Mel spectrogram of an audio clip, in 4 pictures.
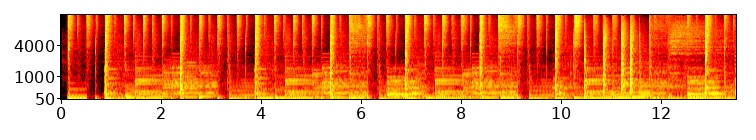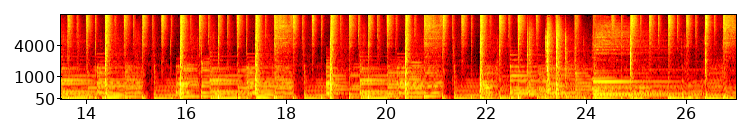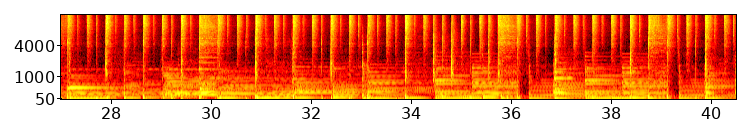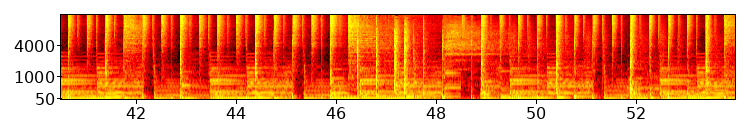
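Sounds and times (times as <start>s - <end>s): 
funky jazz workout in the key of E-flat: 0.0s - 53.9s.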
